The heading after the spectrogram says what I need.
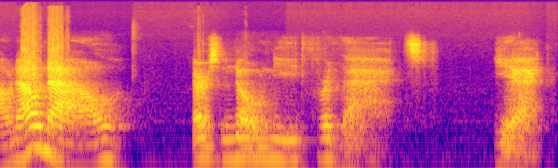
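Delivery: unseen echoing voice stretching each now. Voicing a voice that suddenly echoes around the rocks, booming. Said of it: "suddenly there's a booming voice".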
